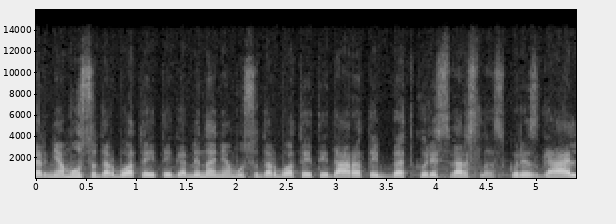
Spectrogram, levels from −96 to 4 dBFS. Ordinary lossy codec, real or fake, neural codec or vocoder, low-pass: AAC, 64 kbps; real; none; 14.4 kHz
